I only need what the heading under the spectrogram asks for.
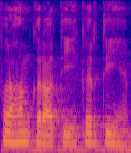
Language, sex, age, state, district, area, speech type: Urdu, male, 18-30, Uttar Pradesh, Saharanpur, urban, spontaneous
